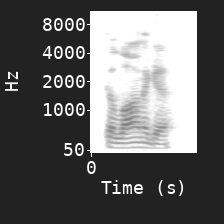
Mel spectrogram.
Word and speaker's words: Dahlonega: Is it Dahlonega? – Dahlonega. – Dahlonega, okay.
